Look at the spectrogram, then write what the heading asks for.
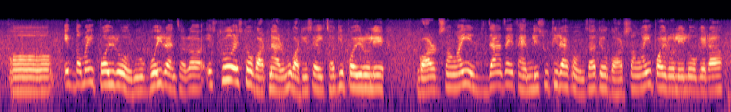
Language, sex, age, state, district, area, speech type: Nepali, female, 30-45, West Bengal, Kalimpong, rural, spontaneous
